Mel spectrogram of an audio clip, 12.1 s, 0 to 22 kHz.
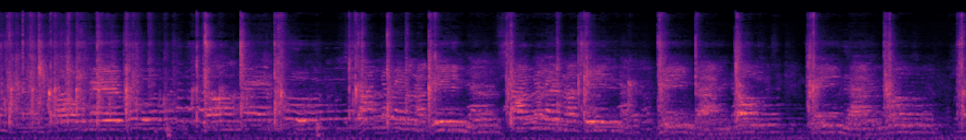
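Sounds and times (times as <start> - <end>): hands clapping in a beat: 0.0 - 5.7, 6.3 - 12.0
group singing: 0.0 - 12.0.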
